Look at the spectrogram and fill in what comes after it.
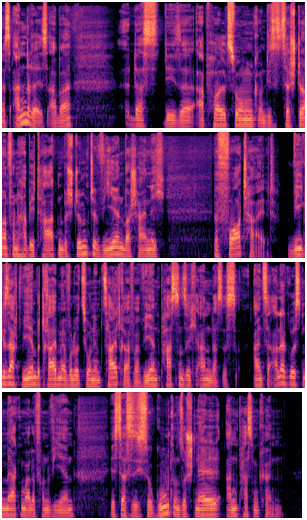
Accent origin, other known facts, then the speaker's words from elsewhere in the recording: Germany; bei uns in Deutschland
